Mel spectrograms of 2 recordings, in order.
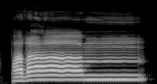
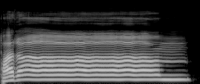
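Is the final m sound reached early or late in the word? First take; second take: early; late. First: The lips close on the final m early. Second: The vowel is held; lips close only at the end. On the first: The speaker calls it wrong. "바람 아니고" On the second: The speaker calls it right. "끝에 가서 살짝 다물어 주면은"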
